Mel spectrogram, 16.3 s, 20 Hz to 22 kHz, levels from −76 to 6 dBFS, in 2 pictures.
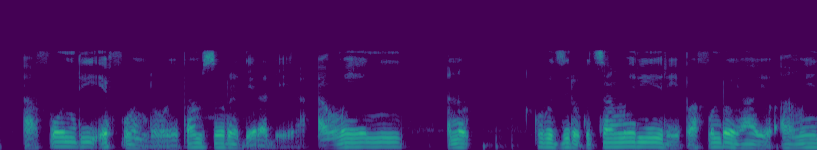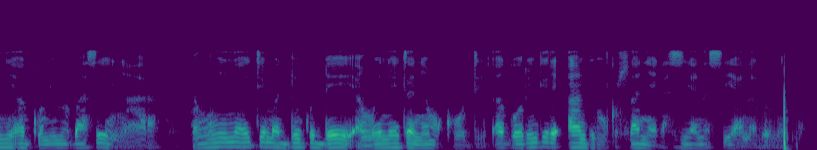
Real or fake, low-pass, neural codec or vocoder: real; 5.4 kHz; none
